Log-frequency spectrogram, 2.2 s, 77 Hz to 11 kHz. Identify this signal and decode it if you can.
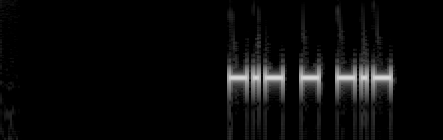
Morse code, heard as a keyed tone, about 39 wpm, 700 Hz. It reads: KTK
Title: USA Call Sign Postfixes - 3 Letters 40wpm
